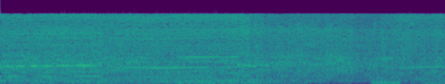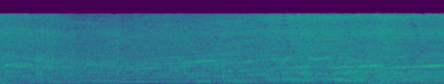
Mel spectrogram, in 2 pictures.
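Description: A racing car engine roars at high revs, dropping in pitch while braking and rising again as it accelerates.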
